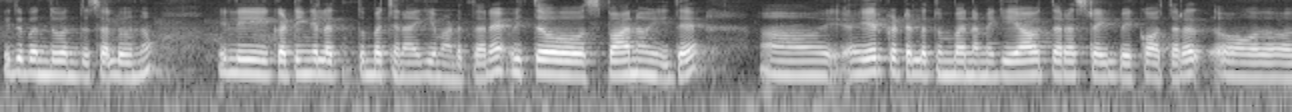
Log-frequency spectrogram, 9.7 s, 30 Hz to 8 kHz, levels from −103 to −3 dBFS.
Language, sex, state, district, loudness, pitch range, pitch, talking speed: Kannada, female, Karnataka, Shimoga, -16 LUFS, 185-200 Hz, 190 Hz, 140 wpm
